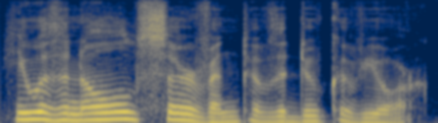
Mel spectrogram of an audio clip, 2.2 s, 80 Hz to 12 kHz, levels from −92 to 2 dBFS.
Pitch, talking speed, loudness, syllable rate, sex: 150 Hz, 275 wpm, -16 LUFS, 5.3 syllables/s, male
